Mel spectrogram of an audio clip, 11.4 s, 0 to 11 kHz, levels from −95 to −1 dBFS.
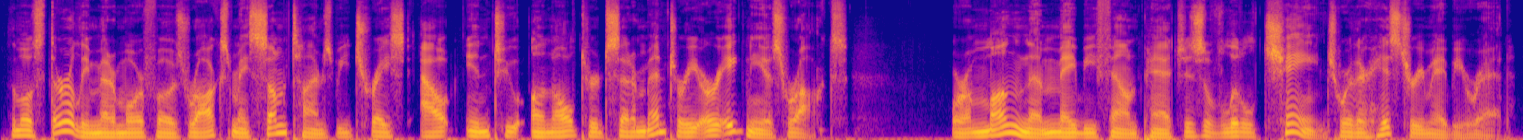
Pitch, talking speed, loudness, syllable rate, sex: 105 Hz, 165 wpm, -18 LUFS, 5.7 syllables/s, male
